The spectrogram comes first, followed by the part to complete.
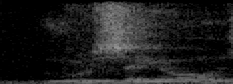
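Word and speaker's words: מוזיאון: Museon sounds like the word museum. Museon, museon, museon. 3 syllables.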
